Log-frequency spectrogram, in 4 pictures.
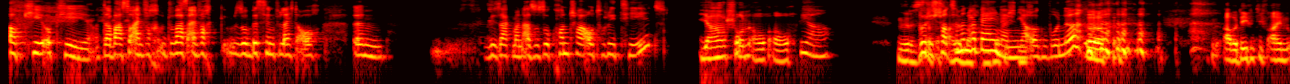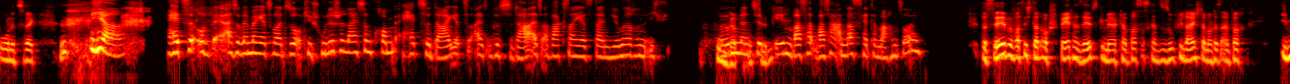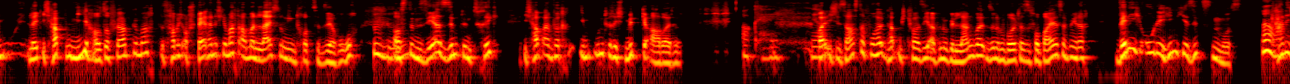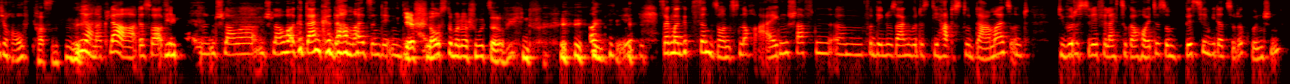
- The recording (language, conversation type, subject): German, podcast, Was würdest du deinem jüngeren Schul-Ich raten?
- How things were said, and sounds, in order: giggle; laugh; chuckle; giggle; in English: "like"; chuckle; chuckle; laughing while speaking: "schlauer Gedanke damals"; laughing while speaking: "auf jeden Fall"; laugh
